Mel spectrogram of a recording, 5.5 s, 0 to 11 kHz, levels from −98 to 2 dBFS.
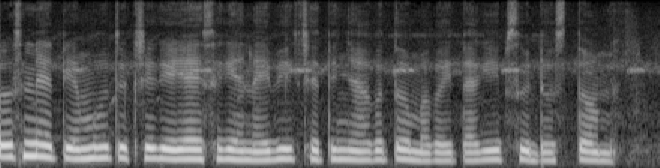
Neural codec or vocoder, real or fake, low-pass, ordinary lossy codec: vocoder, 22.05 kHz, 80 mel bands, Vocos; fake; none; none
